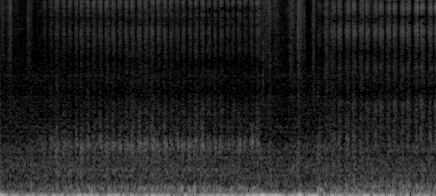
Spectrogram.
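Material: Paper.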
